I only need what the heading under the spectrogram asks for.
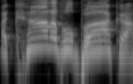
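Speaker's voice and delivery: showy New England Boston accent. Trying out an accent on the phrase carnival barker, Boston accent. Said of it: "How's that for a New England, a Boston accent?".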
